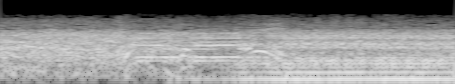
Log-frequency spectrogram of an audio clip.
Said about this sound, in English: that's a Los Angeles bus. What's it doing up here in Alaska?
